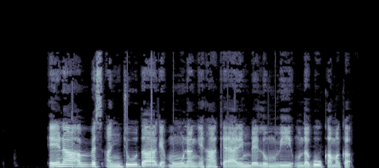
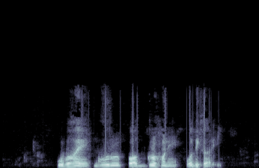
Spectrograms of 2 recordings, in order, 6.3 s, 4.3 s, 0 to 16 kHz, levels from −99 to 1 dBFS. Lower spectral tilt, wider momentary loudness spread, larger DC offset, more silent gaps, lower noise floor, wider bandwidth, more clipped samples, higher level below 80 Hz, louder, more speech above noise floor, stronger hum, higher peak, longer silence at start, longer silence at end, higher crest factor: second, -5.5 dB/octave vs -8 dB/octave; about the same, 7 LU vs 7 LU; neither; neither; first, under -90 dBFS vs -78 dBFS; first, 11.5 kHz vs 7.4 kHz; neither; about the same, -54 dBFS vs -52 dBFS; first, -16 LUFS vs -19 LUFS; first, over 75 dB vs 60 dB; neither; about the same, 0 dBFS vs -2 dBFS; second, 0.8 s vs 0.95 s; second, 0.5 s vs 0.65 s; about the same, 16 dB vs 18 dB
